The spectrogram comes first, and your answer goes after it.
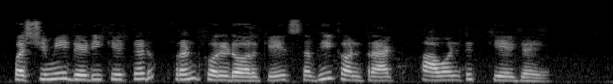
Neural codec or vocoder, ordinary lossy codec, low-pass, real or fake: none; MP3, 32 kbps; 9.9 kHz; real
